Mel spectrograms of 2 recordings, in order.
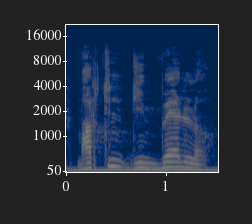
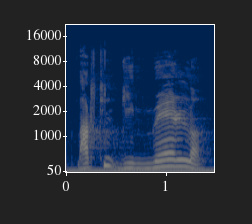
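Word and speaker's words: Martin Niemöller: 마르틴 니웰러, 독일어가 좀 우리하고 좀 다릅니다. 발음하는 게. 마르틴 니웰러.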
